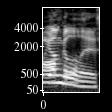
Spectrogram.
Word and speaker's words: Uiagalelei: DJ Uiagalelei, or however you say his name, has been awful. – Uiagalelei, say it right.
